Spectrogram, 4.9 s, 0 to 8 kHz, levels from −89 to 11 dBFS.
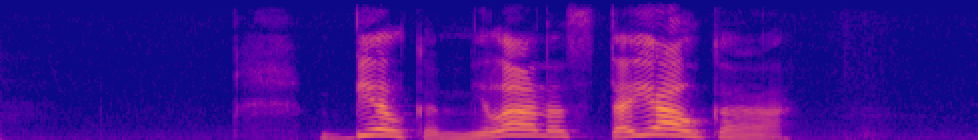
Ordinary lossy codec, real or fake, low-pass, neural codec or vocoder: none; real; none; none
